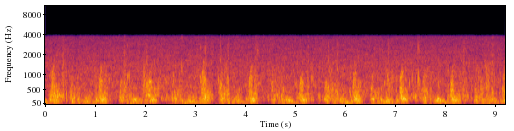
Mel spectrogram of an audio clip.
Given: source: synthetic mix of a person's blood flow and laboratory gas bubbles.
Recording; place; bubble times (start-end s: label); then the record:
Doppler ultrasound of blood flow; precordium
0.00-0.48 s: bubbles
0.67-0.74 s: bubbles
0.96-1.44 s: bubbles
1.47-1.79 s: bubbles
1.91-2.10 s: bubbles
2.12-2.61 s: bubbles
2.66-2.77 s: bubbles
2.91-3.40 s: bubbles
3.44-3.89 s: bubbles
4.15-4.35 s: bubbles
4.43-4.82 s: bubbles
4.98-5.03 s: bubbles
5.22-5.94 s: bubbles
6.07-6.41 s: bubbles
6.69-6.98 s: bubbles
7.12-7.92 s: bubbles
8.26-9.02 s: bubbles
9.14-9.21 s: bubbles
From the record:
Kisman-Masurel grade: 342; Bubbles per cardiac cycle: rolling drumbeat, 9 or more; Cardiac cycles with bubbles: 100%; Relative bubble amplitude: moderate (0.250 to 0.450); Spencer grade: 3 (all of the cardiac periods contain showers or single bubble signals, but not dominating or overriding the cardiac motion signals); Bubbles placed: anywhere in the cardiac cycle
